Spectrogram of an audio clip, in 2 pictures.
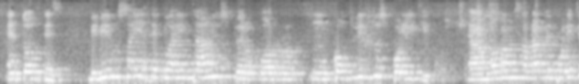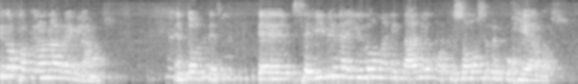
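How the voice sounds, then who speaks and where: A middle-aged woman from Western Sahara, a dentist visiting a school, talks kindly to the children and asks them questions to confirm they understand. Her voice is fairly high, brisk and mellow, with slight background noise. The recording is dull and lo-fi, very echoey, made far from the mic.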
